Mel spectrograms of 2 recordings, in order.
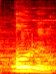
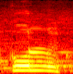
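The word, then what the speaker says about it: قُلْ: কুল কুল কুল সঠিক উচ্চারণের সঠিক অর্থ হবে বলো তিনি আল্লাহ এক অদ্বিতীয়। আর যদি কুল না বলে যদি বলেন কুল গলার ভিতরে না নিয়ে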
